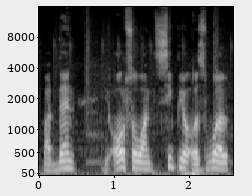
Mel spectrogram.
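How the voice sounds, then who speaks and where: Reading viewers' questions out loud and then answering, this male gaming livestream host talks at a moderate pace in a somewhat high voice gone hoarse; he's losing it. He laughs a lot during the relaxed Q&A, and faint background music plays.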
